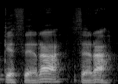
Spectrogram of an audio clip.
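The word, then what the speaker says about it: Que será, será: 그다음 스피 노래들 중요하죠 로 케세라세라 4 러 께 쎄라 쎄라 이것은 사실 으 캐 스 라 3라고 우리는 한국에서는 많이 이야기하는데 원래 정식 발음은 렇게 쎄라 쎄라 구요 니 될대로 되라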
